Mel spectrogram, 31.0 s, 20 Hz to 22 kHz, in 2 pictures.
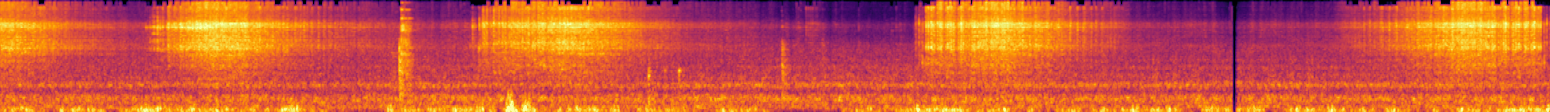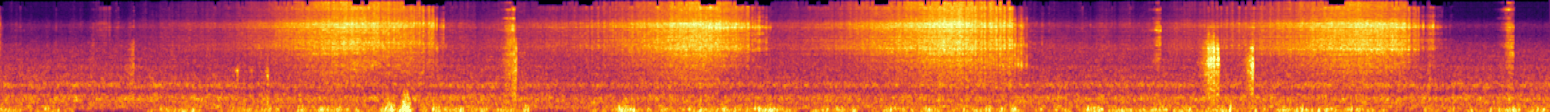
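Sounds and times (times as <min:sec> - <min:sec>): beads pouring and rattling: 0:00.0 - 0:08.2, 0:09.2 - 0:11.4, 0:13.2 - 0:15.6, 0:16.4 - 0:30.0.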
